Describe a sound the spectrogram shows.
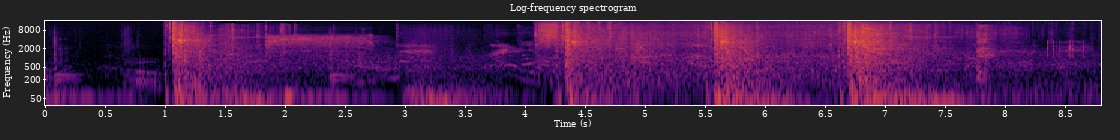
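Heavy gunshots blast in loud bursts.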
